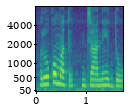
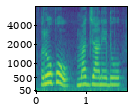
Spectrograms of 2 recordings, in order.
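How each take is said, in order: First: रोको मत run together slowly, then a pause before जाने दो; shifted comma pause. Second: रोको said alone with a clear pause, then मत जाने दो; pause after roko. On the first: Teacher slowly reading the second comma placement for students, pausing before जाने दो. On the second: Teacher reading the first comma placement to students, pausing after रोको. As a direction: break right after रोको, as if commanding to stop. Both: Shown as a demonstration. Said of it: "तो इस तरह से आप दो अर्थों में इसको बता सकते हैं".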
